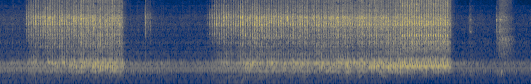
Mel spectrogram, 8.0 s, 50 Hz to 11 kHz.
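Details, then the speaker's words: Wood lathe at 1680 rpm, Vicmarc Escoulen eccentric chuck, wood with thin sections far off the headstock: harsh rattling buzz in long bursts with ringing about four times a second; chatter from too heavy a cut. "that sound is not good it is the sound of wood too big of a cut being taken so far off the headstock"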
